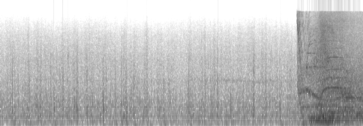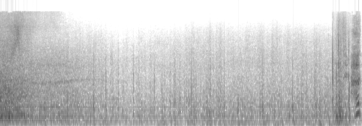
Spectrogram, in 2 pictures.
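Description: Wind rushes past steadily during a glide.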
